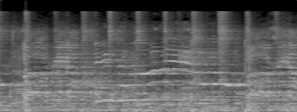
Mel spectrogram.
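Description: Gospel choir singing with a live band, held sung notes over a steady beat of sharp percussion hits, about three a second.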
